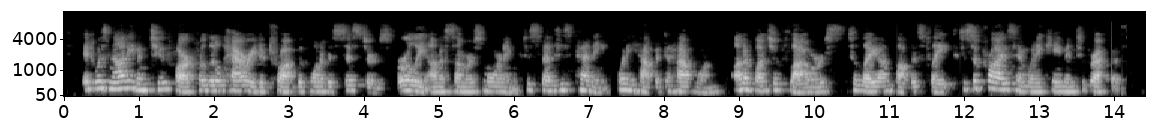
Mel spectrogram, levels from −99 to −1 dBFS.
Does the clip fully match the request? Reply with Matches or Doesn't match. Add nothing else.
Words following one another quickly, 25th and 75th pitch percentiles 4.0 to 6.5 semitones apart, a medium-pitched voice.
Matches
